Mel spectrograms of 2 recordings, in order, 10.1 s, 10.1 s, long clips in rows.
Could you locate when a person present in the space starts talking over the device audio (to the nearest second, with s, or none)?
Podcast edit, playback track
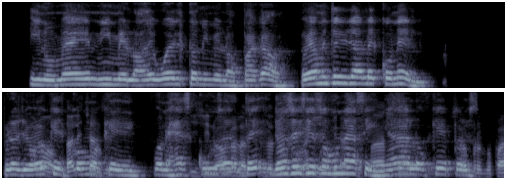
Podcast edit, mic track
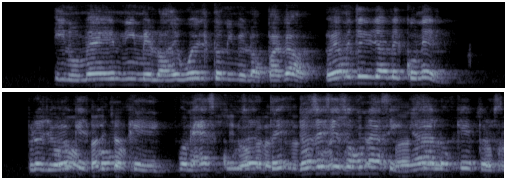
none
